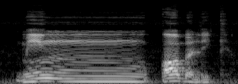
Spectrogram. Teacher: Cara membacanya, suara nun sukunnya disamarkan kemudian didengungkan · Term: ikhfa hakiki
